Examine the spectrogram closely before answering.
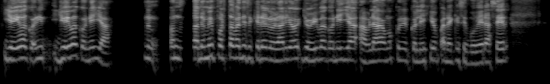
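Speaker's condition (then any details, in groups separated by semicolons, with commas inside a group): Down syndrome; since birth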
